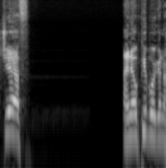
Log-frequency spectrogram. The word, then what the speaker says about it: GIF: directory do a gif it's pronounced Jeff I know people are gonna fight me right now but it's pronounced Jeff all right here we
